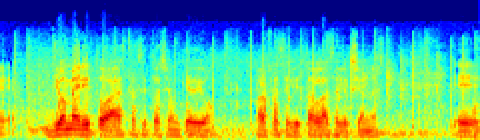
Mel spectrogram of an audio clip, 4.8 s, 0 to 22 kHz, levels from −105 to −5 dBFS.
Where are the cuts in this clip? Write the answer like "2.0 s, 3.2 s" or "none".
none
